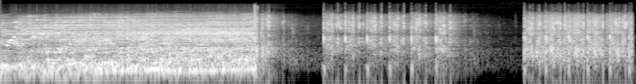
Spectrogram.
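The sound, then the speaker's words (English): Gunshots played back from a video of a man firing toward a store across the street: harsh, crackling pops fired in rapid succession, opening with a dense noisy clatter, then two loud volleys separated by brief silent gaps. “I think he's shooting at somebody at that store way across the street over there.”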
